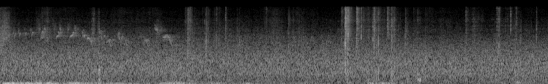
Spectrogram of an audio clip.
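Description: A bird's short, high chirps in the first two seconds, over a steady hiss. A few sharp clicks come about three and a half seconds in.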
